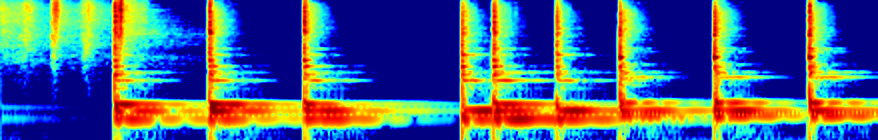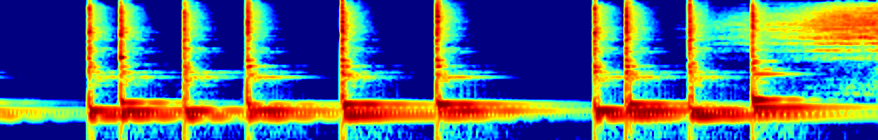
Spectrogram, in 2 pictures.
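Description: Background music: a percussive track of struck, cowbell-like notes, about two strikes a second, over a held low tone, with two short pauses, one early and one midway.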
